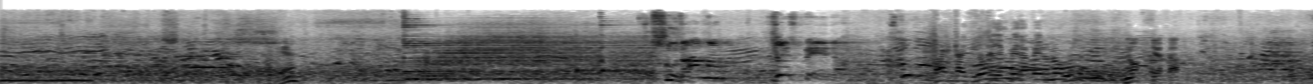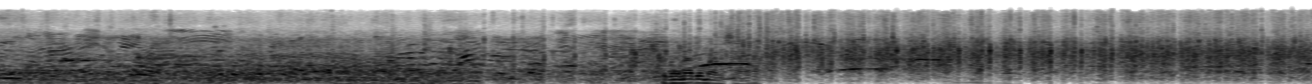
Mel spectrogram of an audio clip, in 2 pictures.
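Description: A large crowd of children murmurs and chatters.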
